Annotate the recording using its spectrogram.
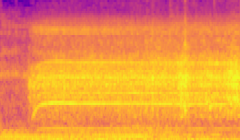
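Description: Battery-powered gravity-switch electric pepper grinder switching on as it is tipped over: its motor whines up briefly, then runs steadily with the rasp of peppercorns being ground, with a few light ticks near the end.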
